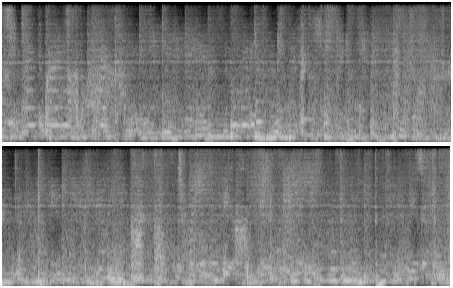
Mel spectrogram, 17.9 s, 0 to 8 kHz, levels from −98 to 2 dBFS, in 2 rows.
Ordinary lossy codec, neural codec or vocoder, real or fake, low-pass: none; codec, 44.1 kHz, 0.9 kbps, DAC; fake; 7.2 kHz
